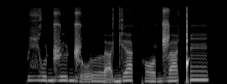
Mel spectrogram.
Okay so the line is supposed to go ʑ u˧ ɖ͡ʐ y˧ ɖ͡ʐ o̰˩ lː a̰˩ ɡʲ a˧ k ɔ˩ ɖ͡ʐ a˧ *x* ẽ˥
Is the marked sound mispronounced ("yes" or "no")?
yes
